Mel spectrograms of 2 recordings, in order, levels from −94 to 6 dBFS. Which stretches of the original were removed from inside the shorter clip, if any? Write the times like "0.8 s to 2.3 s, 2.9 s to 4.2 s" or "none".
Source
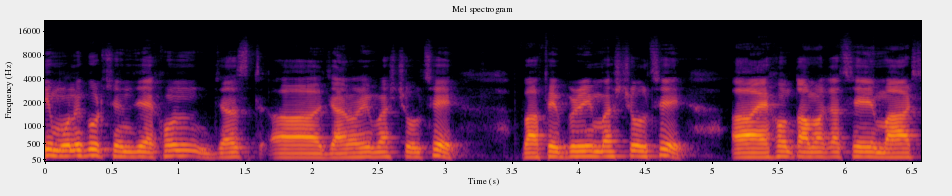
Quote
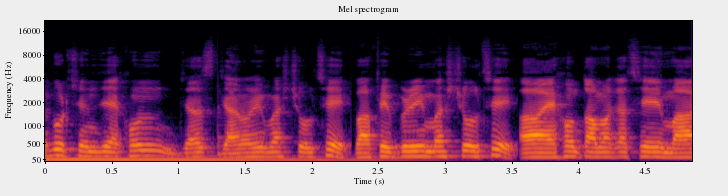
1.6 s to 2.1 s, 3.1 s to 3.5 s, 4.8 s to 5.1 s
